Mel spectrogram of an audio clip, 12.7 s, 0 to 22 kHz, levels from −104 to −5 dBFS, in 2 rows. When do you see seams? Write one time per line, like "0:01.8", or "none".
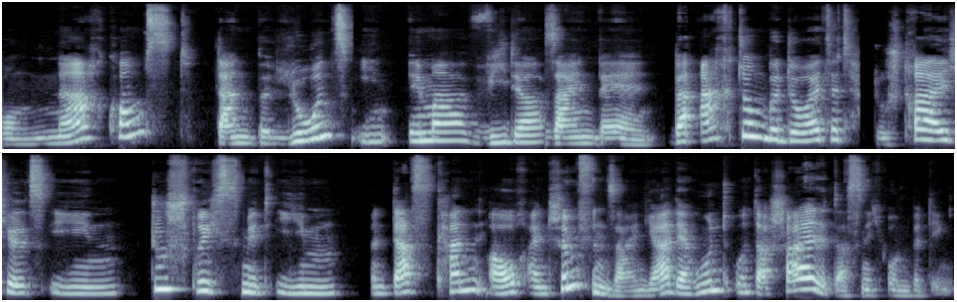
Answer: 0:02.3
0:03.6
0:04.4
0:05.7
0:07.3
0:08.7
0:09.6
